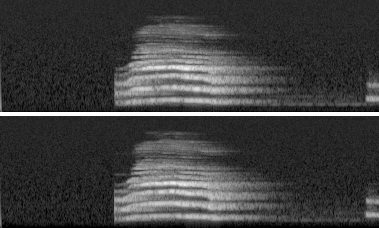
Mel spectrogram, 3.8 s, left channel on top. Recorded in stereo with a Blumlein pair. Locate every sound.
1.1 s a cat meowing: 55° right, 0.7 m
